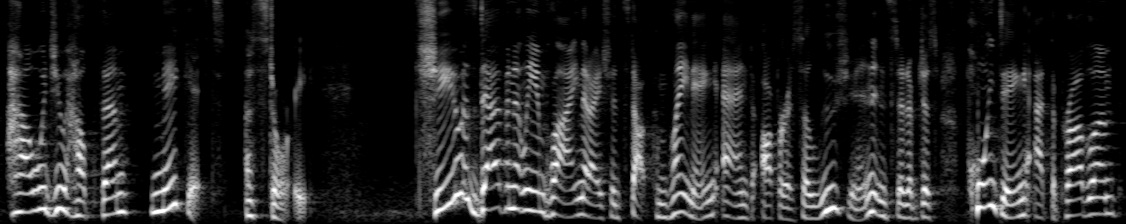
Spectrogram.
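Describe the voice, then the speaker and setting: A middle-aged woman presenting an instructional talk with anecdotes, speaking emphatically with deliberate pauses on key words. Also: mid-range voice. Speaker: storytelling coach and presenter.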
